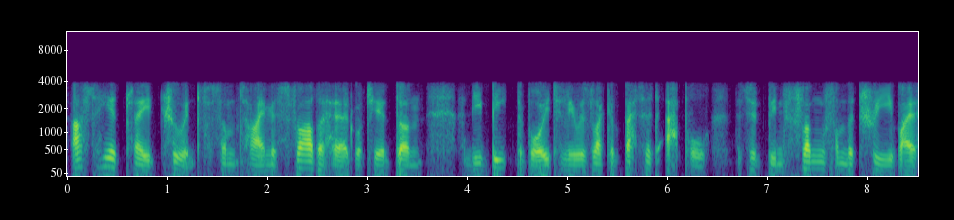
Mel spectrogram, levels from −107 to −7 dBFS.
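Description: From start to finish the speech runs through the G.723.1 codec, and it's heavily damaged. Nothing comes through above about 3.7 kHz, and the band sits roughly between 300 Hz and 3.5 kHz, so everything sounds boxed-in and muffled. The codec works in 30 ms frames and updates its voice model slowly, which leaves a hoarse, grainy edge and smears the consonants together, which fits a bitrate around 6 kbit/s.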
